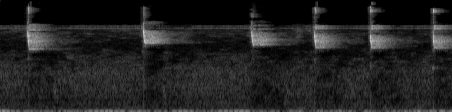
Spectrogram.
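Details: Chipmunk making six piercing, high chips at uneven spacing, slower at first and then quicker, each a brief descending note over light hiss.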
